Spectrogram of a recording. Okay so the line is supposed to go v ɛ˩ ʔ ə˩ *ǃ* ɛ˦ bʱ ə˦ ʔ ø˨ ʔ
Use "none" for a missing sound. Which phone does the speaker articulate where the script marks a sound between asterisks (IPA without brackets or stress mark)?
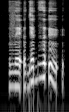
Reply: ɡ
